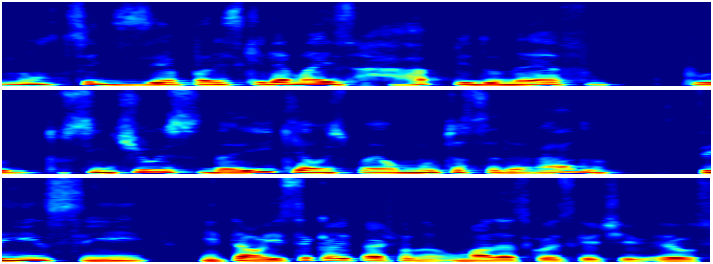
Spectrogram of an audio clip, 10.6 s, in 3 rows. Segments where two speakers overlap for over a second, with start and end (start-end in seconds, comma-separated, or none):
none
